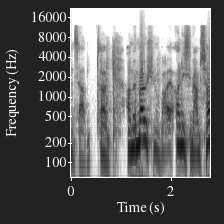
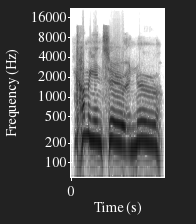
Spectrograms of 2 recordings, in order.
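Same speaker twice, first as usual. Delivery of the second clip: ordinary delivery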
